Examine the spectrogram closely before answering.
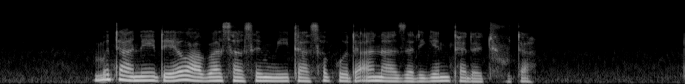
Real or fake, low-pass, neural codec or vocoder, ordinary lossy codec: fake; 7.2 kHz; codec, 16 kHz, 8 kbps, FunCodec, trained on Chinese and English, 25 frames a second; none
